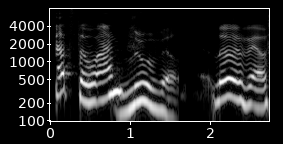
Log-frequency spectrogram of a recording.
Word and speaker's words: Louisville: Louisville. Someone told me say it like you have marbles in your mouth.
